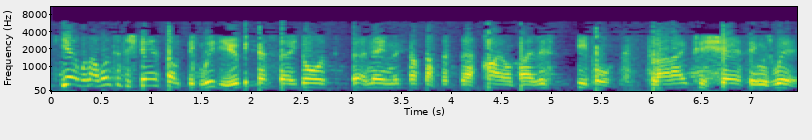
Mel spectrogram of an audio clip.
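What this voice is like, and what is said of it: Fake put-on accent. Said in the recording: “fake accent”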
